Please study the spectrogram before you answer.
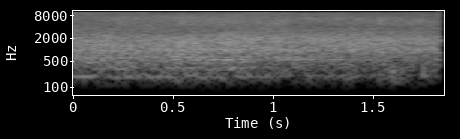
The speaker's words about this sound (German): Und da fährt ein Ferrari vorbei. Ein F40 war das, glaube ich.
